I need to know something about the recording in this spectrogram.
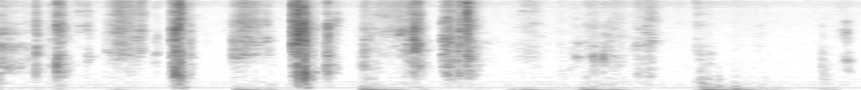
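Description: Tarot cards being gathered up from the table by hand: quick, irregular slides, flicks and snaps of card stock against card and tabletop, with a few soft taps.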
